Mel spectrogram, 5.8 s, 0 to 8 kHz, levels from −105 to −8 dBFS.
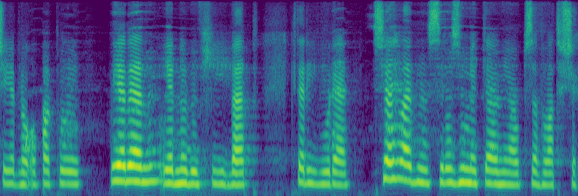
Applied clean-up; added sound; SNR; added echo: neural mask model DeepFilterNet 3.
